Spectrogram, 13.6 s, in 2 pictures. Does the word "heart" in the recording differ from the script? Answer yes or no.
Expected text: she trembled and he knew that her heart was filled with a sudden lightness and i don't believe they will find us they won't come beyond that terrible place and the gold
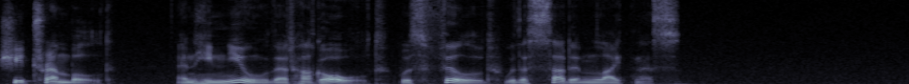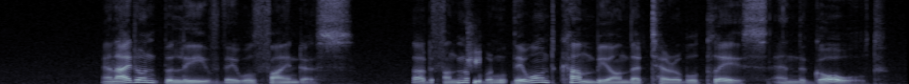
yes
